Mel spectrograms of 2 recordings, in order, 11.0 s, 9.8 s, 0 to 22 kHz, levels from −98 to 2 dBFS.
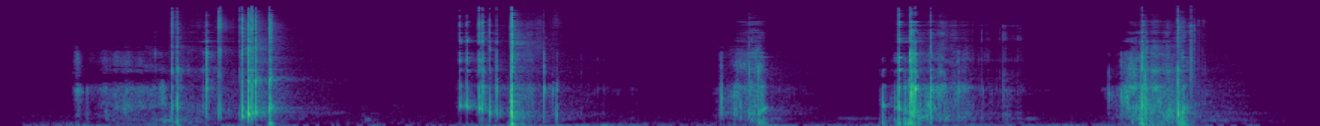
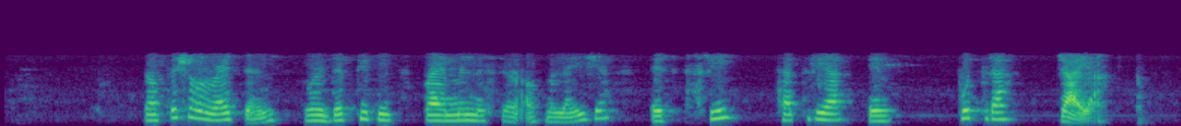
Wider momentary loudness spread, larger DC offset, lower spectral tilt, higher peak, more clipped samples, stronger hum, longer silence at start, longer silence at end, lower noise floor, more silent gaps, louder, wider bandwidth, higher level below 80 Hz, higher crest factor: first, 22 LU vs 10 LU; neither; second, -2.5 dB/octave vs -10.5 dB/octave; first, 0 dBFS vs -4 dBFS; neither; neither; second, 0.65 s vs 1.2 s; first, 1.05 s vs 0.35 s; first, -83 dBFS vs -72 dBFS; neither; second, -34 LUFS vs -24 LUFS; first, 17 kHz vs 4 kHz; first, -56 dBFS vs -74 dBFS; first, 38 dB vs 20 dB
